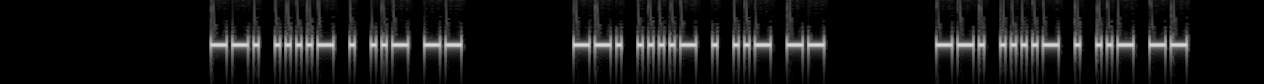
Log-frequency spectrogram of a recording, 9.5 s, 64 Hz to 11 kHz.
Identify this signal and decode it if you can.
Morse code, heard as a keyed tone, about 30 wpm, 700 Hz. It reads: G4EUM G4EUM G4EUM
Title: DXCC-100 Call Signs - 5 Characters - Repeated 3x - 30wpm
